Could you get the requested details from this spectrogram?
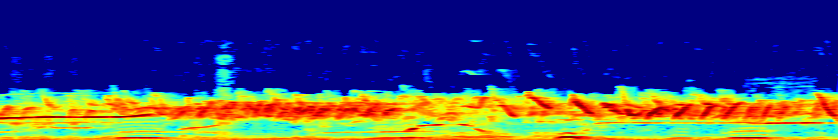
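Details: A crowd of Oriental white-eyes in a training recording that mimics a contest, pouring out high twittering song nonstop, with occasional lower rising whistles and short looping notes mixed in.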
